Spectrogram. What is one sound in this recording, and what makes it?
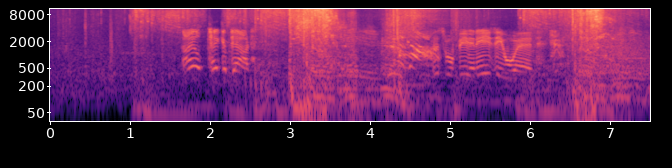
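A lightsaber hums and clashes loudly in a fight.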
